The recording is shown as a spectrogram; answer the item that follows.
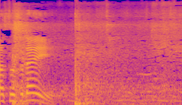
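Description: A single sharp volleyball impact about a second in, followed by a short reverberant tail.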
